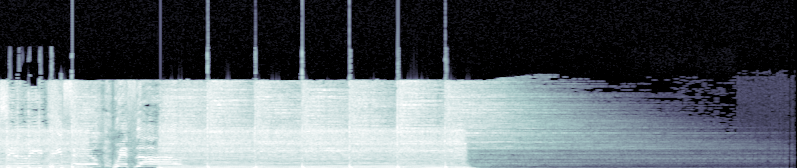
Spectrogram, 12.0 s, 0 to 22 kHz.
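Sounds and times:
rock band final chord ringing: 0.0s - 1.7s, 2.4s - 8.0s.

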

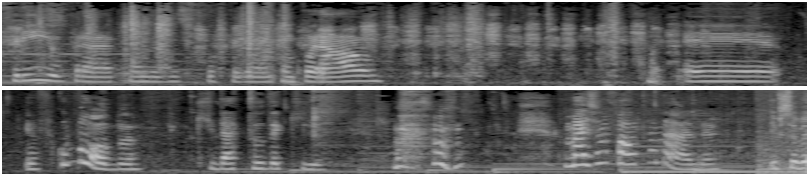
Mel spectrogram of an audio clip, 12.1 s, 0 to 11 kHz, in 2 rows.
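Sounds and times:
dog panting: 0.1s - 5.6s.

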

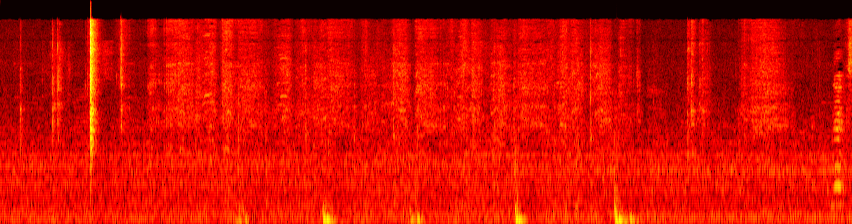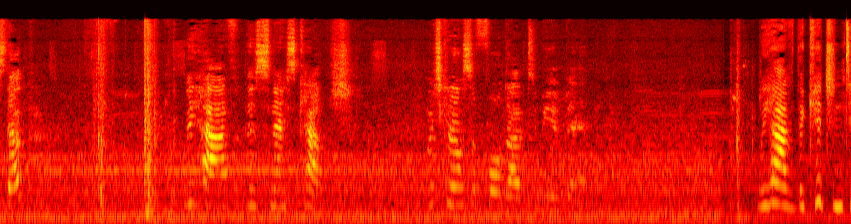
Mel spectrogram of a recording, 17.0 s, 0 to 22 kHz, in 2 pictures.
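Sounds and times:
steady low hum: 0.0s - 16.8s
rocker chair thumping: 2.2s - 6.5s.

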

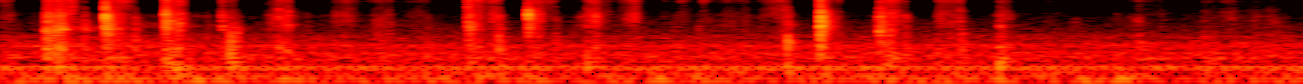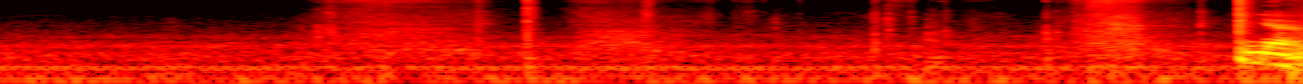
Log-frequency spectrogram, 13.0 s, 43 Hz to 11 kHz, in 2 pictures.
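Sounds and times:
cards being shuffled: 0.1s - 5.1s, 10.8s - 12.8s.

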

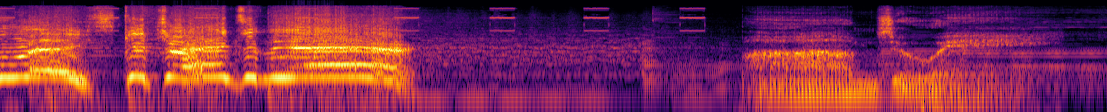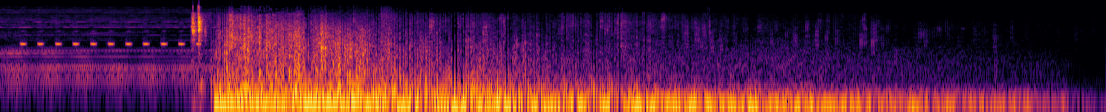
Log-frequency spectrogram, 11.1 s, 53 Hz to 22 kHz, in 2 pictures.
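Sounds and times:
rapid electronic beeping: 2.4s - 3.6s, 5.4s - 6.5s
bomb explosion rumble: 6.6s - 11.0s.

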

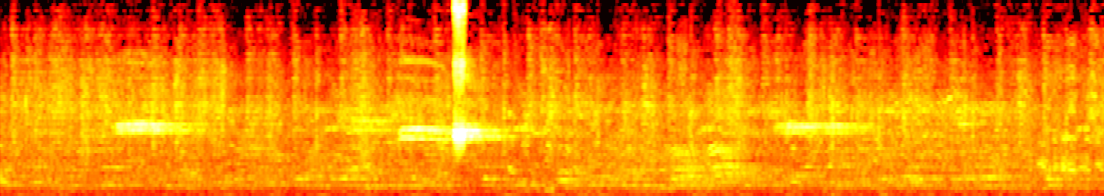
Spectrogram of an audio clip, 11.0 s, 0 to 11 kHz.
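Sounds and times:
sports hall chatter: 0.0s - 11.0s.

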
